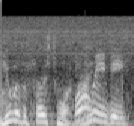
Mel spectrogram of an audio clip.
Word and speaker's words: Rebbie: were the first one Reby Reby thank I heard about yesterday yeah but you know what it's the way it's spelled it's a natural thing to call it re looks like Reby so how you doing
